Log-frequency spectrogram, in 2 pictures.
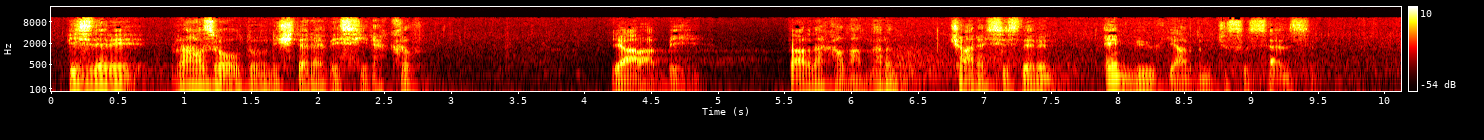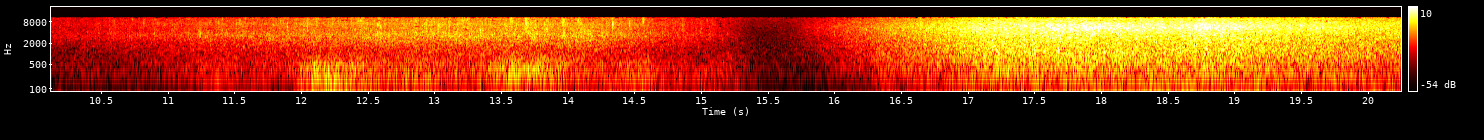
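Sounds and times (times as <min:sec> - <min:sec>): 
heavy rain from a storm at sea battering a ship: 0:00.0 - 0:20.2
speech: 0:00.2 - 0:02.9, 0:04.2 - 0:09.6, 0:12.0 - 0:12.3
thunder from a storm at sea: 0:05.1 - 0:20.2.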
